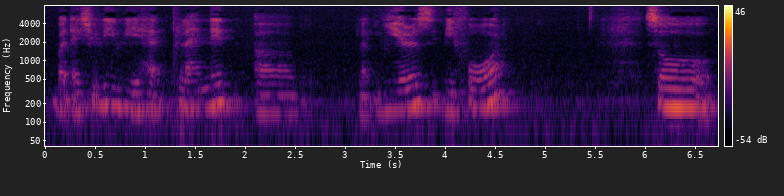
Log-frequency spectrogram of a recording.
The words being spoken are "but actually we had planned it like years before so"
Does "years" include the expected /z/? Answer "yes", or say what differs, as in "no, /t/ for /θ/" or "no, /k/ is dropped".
no, /s/ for /z/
